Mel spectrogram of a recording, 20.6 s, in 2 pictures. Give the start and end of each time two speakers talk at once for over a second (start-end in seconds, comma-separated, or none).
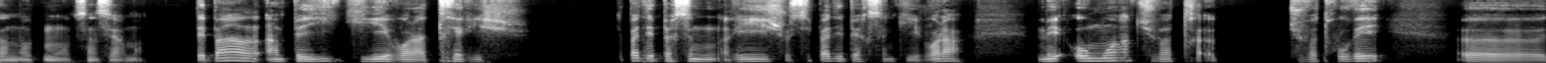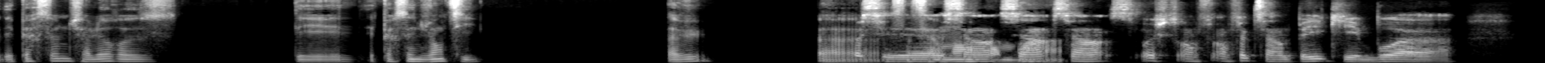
16.0-17.4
